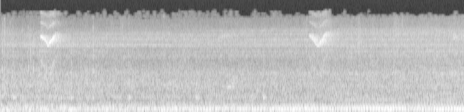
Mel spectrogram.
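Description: A steady low hum, like a motor running, with two brief high chirps, one about half a second in and one about four seconds in.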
